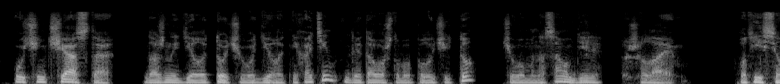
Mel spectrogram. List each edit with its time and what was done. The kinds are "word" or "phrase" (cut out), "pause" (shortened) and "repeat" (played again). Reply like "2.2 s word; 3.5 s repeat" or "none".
none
